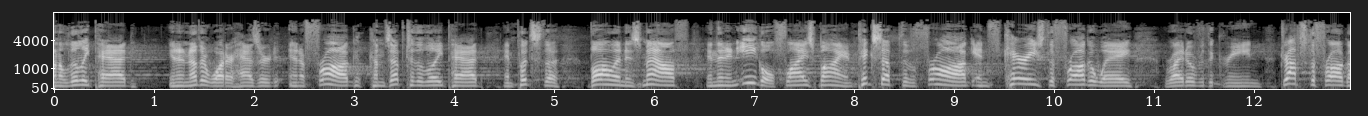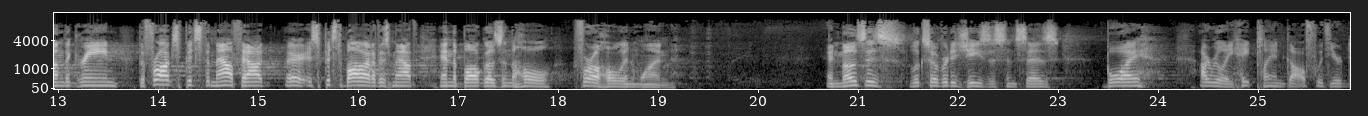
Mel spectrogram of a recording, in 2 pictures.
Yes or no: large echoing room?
yes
